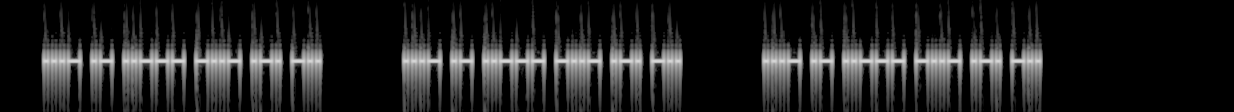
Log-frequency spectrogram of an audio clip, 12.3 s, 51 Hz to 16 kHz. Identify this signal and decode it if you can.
Morse code, heard as a keyed tone, about 32 wpm, 700 Hz. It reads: VA2XRD VA2XRD VA2XRD
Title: DXCC-100 Call Signs - 6 Characters - Repeated 3x - 30wpm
